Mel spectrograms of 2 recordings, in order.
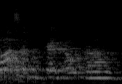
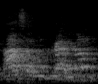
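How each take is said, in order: First: Lightly voiced God asking, plain level; God gently asking the sister, said plainly; God's voice, plain. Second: God's question, loud and pressing. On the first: Testifier quoting God to the congregation, plainly. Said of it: "E aí Deus falou". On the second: Retold or imitated. Testifier quoting God to the church, loud and pressing. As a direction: call it out loud as God challenging. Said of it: "vai ali do lado ali".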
